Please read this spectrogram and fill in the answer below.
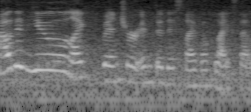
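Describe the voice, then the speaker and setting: Noticeable background noise sits behind a woman who speaks at a fairly quick pace with lively intonation. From Philippines. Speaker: podcast host. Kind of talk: interview.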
